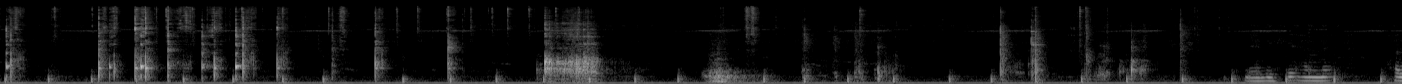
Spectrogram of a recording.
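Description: Metal spoon scraping and clinking against stainless steel bowls as a thick paste is scraped out: a run of short, irregular clicks and scrapes, with one longer scrape about five to six seconds in.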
